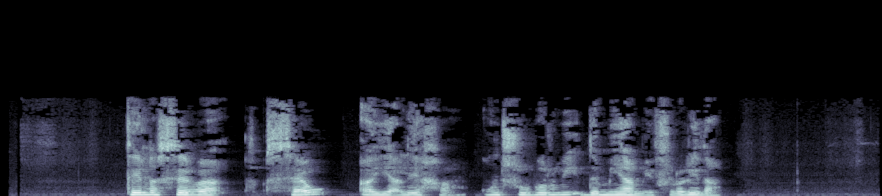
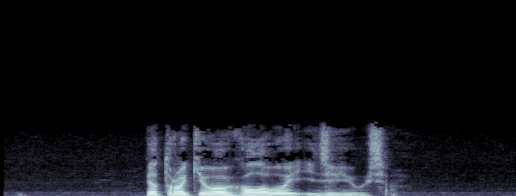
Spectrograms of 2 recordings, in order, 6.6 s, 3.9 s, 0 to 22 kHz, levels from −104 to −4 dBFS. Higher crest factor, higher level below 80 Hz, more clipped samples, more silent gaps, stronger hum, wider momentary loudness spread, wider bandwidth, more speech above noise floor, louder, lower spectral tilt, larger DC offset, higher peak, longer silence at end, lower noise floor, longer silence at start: about the same, 20 dB vs 18 dB; second, -68 dBFS vs -54 dBFS; neither; neither; neither; second, 12 LU vs 15 LU; first, 11.5 kHz vs 8 kHz; second, 43 dB vs 52 dB; second, -21 LUFS vs -18 LUFS; second, -4.5 dB/octave vs -7 dB/octave; neither; about the same, -2 dBFS vs -2 dBFS; first, 1.2 s vs 1 s; second, -63 dBFS vs -69 dBFS; second, 0.95 s vs 1.1 s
